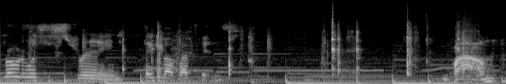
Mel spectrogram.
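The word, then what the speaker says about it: Rotalice2: Rotorless, the two is silent.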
